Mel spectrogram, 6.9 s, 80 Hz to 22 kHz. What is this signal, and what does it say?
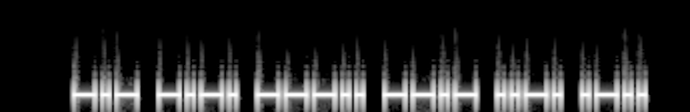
Morse code, heard as a keyed tone, about 17 wpm, 700 Hz. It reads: KC8QFL
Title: USA Call Signs - 6 Characters - Repeated 3x - 17wpm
